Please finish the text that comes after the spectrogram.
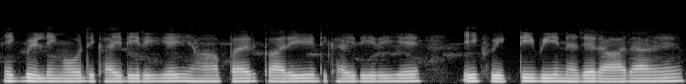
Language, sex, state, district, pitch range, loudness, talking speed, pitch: Hindi, male, Rajasthan, Jaipur, 145-150 Hz, -15 LUFS, 185 wpm, 145 Hz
